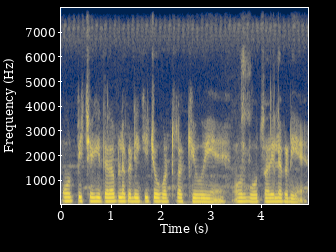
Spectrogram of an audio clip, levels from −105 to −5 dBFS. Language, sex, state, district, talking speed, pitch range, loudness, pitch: Hindi, male, Uttar Pradesh, Shamli, 180 wpm, 140-155 Hz, -14 LUFS, 150 Hz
